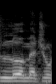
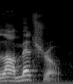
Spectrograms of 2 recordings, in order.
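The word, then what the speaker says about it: le métro: I said, I know it's Le Metro now, but I said La Metro. Why couldn't she understand La Metro?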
